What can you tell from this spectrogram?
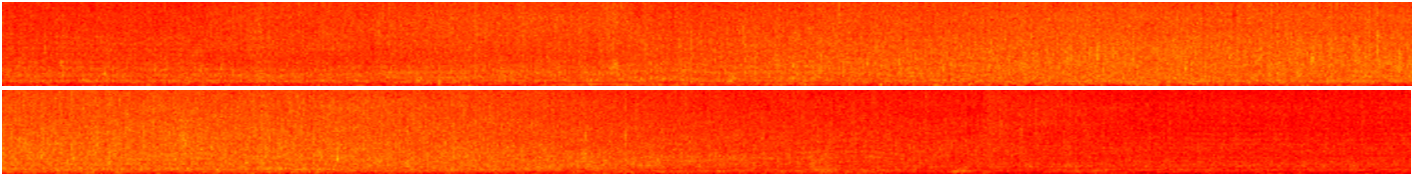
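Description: Water falling in drops and streams from the rims of a tiered, mushroom-shaped fountain's dishes and splashing into its basin: a steady splashing rush, somewhat louder in the middle.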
